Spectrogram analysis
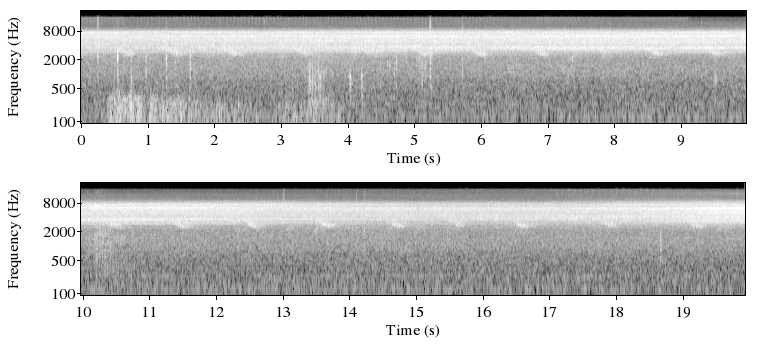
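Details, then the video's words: Loud summer cicadas form a shrill, unbroken drone that dips in a regular pulse roughly every second, with soft low rustling at the start. "Birds & Squirrels w/ Cicada sounds"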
